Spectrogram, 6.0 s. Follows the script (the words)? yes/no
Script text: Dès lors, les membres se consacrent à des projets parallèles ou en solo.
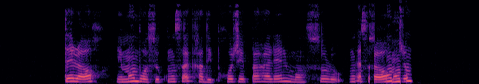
no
